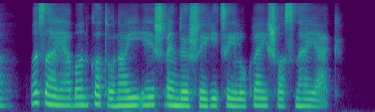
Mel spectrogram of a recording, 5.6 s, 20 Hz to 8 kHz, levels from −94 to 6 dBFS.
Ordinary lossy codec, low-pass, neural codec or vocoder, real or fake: MP3, 64 kbps; 7.2 kHz; codec, 16 kHz, about 1 kbps, DyCAST, with the encoder's durations; fake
